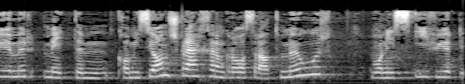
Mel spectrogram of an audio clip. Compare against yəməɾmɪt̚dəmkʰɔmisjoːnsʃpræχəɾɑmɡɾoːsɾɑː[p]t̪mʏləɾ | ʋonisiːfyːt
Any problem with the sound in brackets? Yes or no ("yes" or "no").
yes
